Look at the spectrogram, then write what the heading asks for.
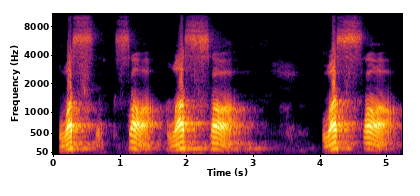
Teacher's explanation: sod itu punya sifat sofir, desis, was, ada desisnya. Kemudian dia punya sifat tafkhim, tebal. Wassa, wassa, wassa, tebalkan.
